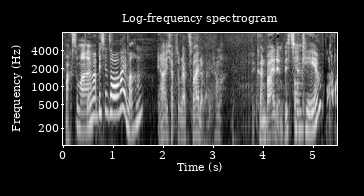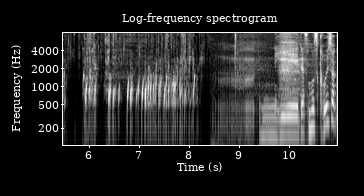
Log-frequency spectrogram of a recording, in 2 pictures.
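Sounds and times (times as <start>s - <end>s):
speech: 0.0s - 5.5s, 10.2s - 10.9s
air blown through a straw into water: 5.2s - 9.0s.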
